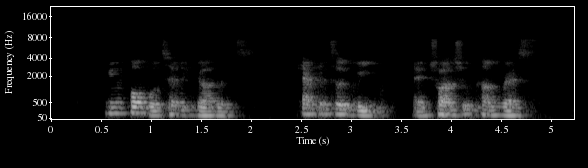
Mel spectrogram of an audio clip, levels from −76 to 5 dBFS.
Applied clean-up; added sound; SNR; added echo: neural mask model DeepFilterNet 3.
